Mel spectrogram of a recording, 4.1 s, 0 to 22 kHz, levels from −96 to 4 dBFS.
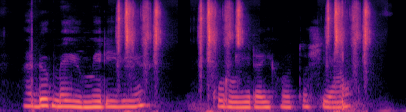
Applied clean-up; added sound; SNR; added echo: neural mask model Resemble Enhance denoiser.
